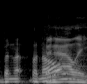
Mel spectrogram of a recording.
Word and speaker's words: Banali: But also, another, not to get too much on a downer here, but since our last episode, Frankie Banali, how do I say his name? Banali, yeah.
